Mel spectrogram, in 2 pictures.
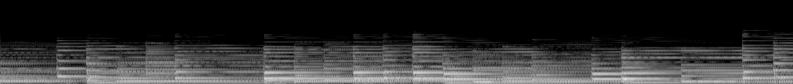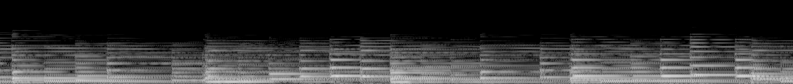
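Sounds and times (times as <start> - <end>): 
piano sketch: 0.0 - 15.8.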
